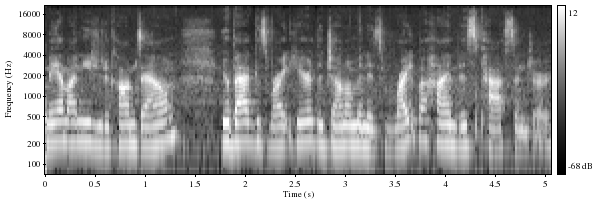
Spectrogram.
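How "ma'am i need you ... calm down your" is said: plain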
